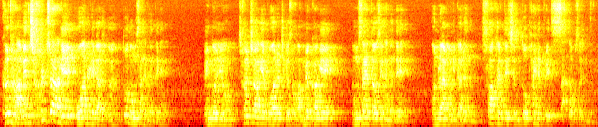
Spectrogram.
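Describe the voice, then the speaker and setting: A man's voice: mid-range voice, brisk, a bit bright. A male pastor preaching a sermon, telling a story with rhetorical questions and quoted lines. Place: large church sanctuary. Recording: echoey church hall from far off.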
